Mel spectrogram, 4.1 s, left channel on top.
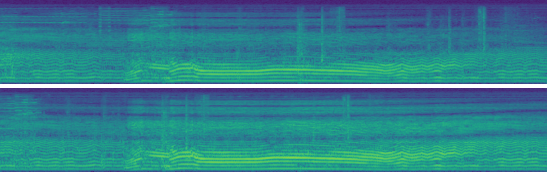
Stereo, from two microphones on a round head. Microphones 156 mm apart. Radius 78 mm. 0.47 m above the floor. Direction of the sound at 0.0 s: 10° left (ahead or behind).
